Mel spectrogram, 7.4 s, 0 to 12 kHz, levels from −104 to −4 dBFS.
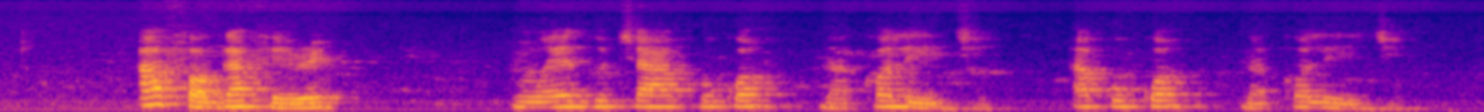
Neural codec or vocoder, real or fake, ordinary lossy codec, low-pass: none; real; none; none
